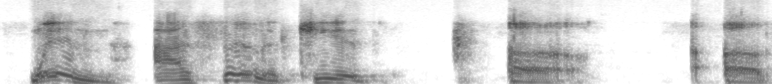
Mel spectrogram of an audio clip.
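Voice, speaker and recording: Very slowly, a man at a medium pitch speaks with vocal fry and very wide pitch swings. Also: very even loudness. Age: 60s. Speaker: youth football mentor who sent players to the pros. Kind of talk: casual chat. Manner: halting, many fillers.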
